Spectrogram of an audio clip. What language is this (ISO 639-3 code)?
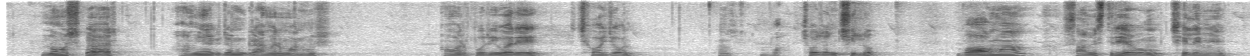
ben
